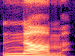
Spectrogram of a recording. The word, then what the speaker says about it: numb: The word is numb with a silent b.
